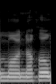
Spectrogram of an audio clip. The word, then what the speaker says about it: Monaco: yung mona ko eh kaya totoong pronunciation Monaco Monaco ba nagviena pa siya sabi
